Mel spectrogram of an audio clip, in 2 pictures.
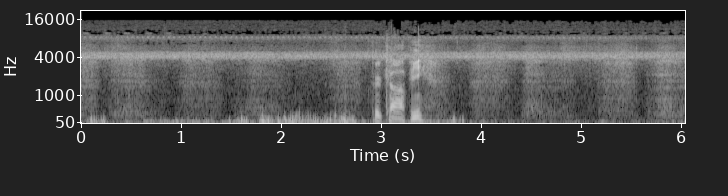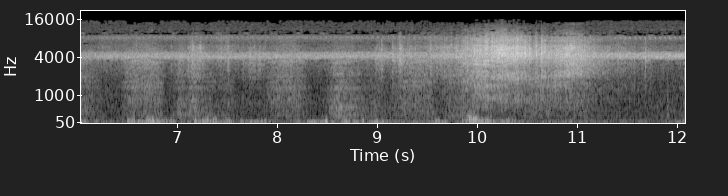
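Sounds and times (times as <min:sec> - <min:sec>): steady high hiss: 0:00.0 - 0:12.0
rustling noise: 0:08.8 - 0:12.0.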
